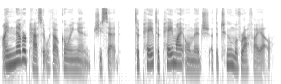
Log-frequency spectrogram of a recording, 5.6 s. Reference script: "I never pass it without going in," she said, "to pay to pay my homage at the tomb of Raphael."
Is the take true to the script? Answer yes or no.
yes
